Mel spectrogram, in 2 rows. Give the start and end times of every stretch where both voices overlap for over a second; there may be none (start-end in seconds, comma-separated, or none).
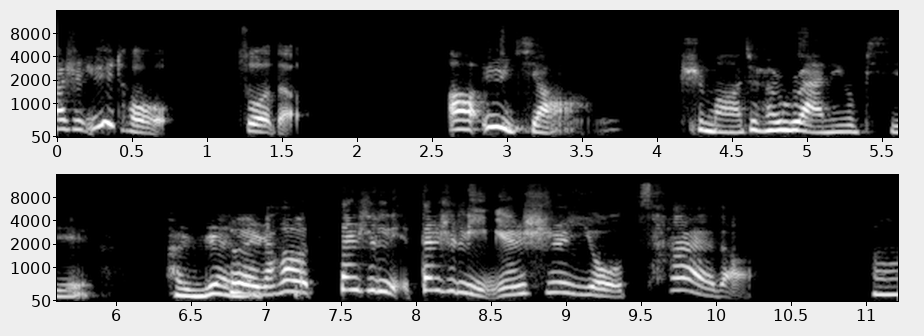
none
